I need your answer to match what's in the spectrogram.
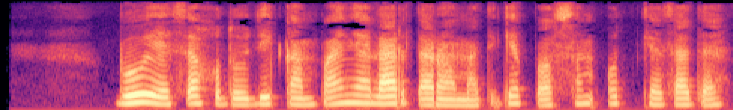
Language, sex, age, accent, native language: Uzbek, female, 18-24, Toshkent shahri, Uzbek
